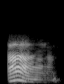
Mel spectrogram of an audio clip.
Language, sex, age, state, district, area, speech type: Gujarati, male, 45-60, Gujarat, Ahmedabad, urban, conversation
